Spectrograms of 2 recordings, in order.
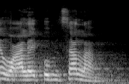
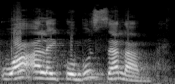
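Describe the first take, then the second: First: No vowel is heard between kum and salam. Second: An u vowel links kum to salam. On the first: The speaker calls it wrong. "selama ini saya waalaikumsalam" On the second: The speaker calls it right. "yang betul adalah waalaikumsalam"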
